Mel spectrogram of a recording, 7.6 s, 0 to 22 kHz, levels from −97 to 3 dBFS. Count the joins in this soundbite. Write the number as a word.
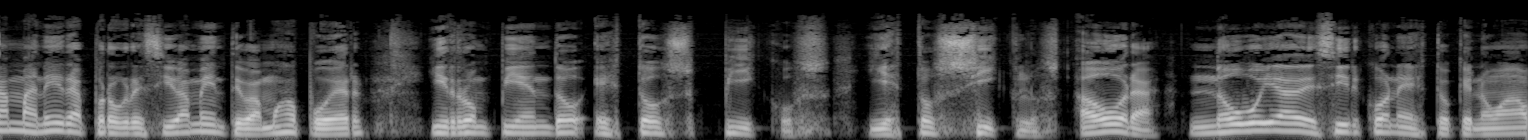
two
